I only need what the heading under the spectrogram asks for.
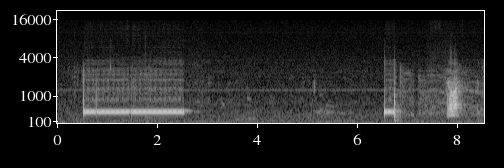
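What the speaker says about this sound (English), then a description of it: "the follow-up call that happened about 5 minutes later to the same exact individual, Donnie" Telephone dialing tones for a follow-up sales call: a long steady tone lasting about two seconds, then a short tone burst several seconds later, with faint background noise.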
